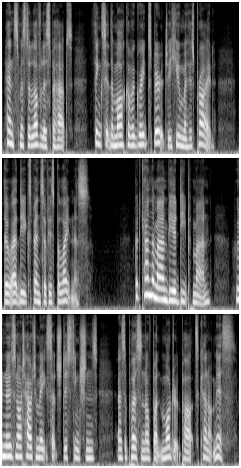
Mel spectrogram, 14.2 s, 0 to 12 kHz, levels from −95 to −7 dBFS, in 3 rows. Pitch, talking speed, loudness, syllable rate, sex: 205 Hz, 200 wpm, -17 LUFS, 6.0 syllables/s, female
